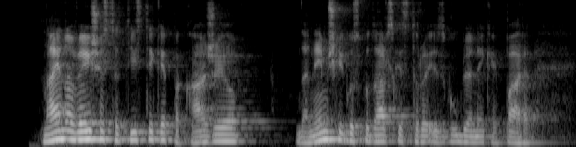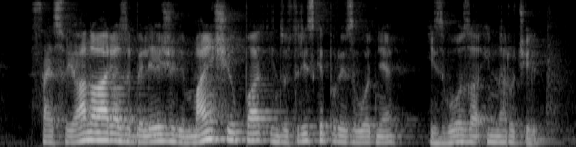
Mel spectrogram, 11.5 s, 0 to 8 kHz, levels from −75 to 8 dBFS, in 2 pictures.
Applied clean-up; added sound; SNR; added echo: none; none; none; none.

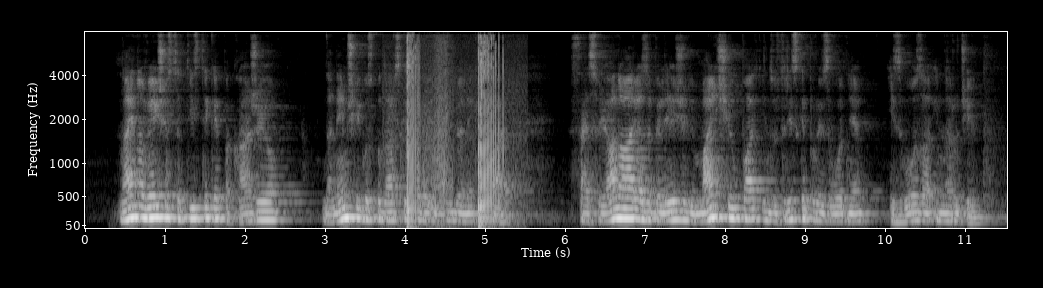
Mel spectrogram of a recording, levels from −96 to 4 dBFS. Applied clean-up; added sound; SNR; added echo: none; Fart; 8 dB; reverberation time 0.3 s.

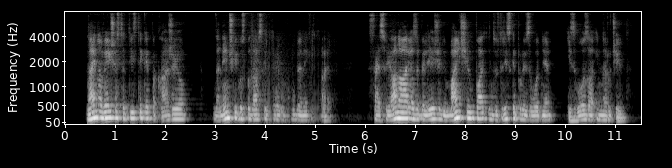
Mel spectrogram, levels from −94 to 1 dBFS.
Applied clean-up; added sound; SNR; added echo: neural mask model DeepFilterNet 3.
